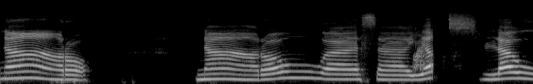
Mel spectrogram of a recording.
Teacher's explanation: tanwin bila bertemu dengan huruf waw, dia kena dengung bunyikan huruf waw sikit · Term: idgham ma'al gunnah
